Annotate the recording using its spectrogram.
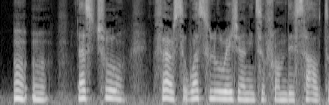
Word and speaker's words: Wassoulou: So you were in Paris now, but your family is from the Wassoulou, am I saying that right? Wassoulou region of Mali? – Exactly, yeah.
